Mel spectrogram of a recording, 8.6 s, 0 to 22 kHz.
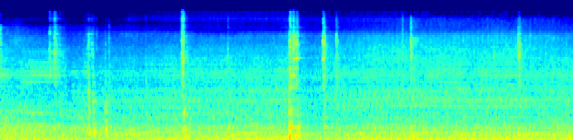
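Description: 2006 Infiniti M35's 3.5-litre V6 idling steadily in a workshop, with about half a dozen sharp clicks and knocks over it, the loudest about four and a half seconds in.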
